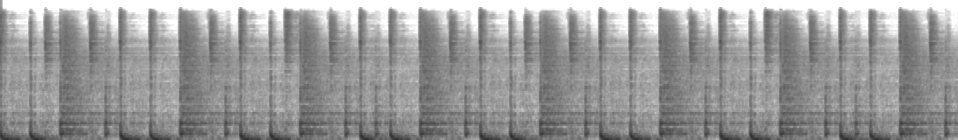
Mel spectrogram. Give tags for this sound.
breakbeat; drumloop; beat; downtempo; drum; loop

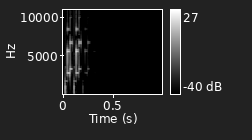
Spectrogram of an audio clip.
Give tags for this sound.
effects; Sound

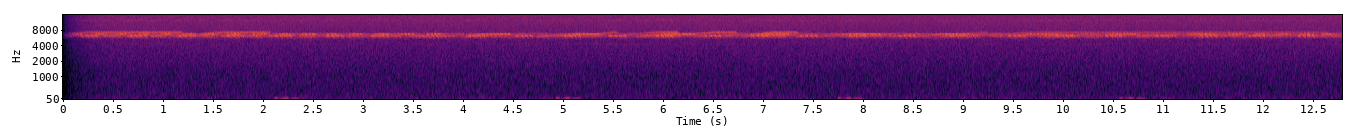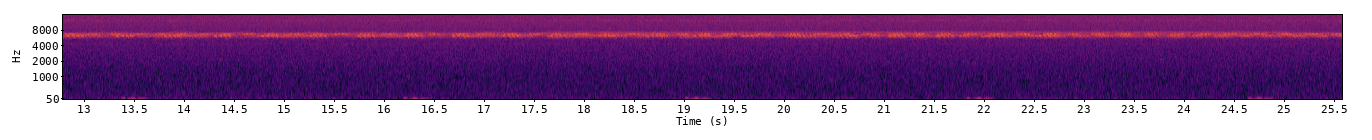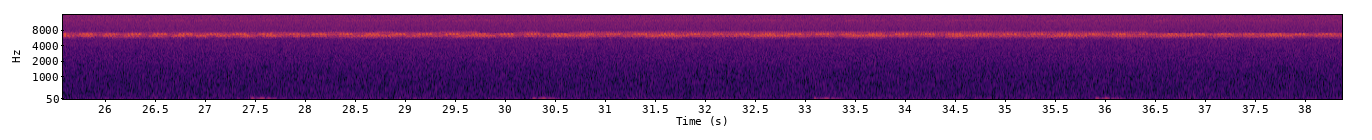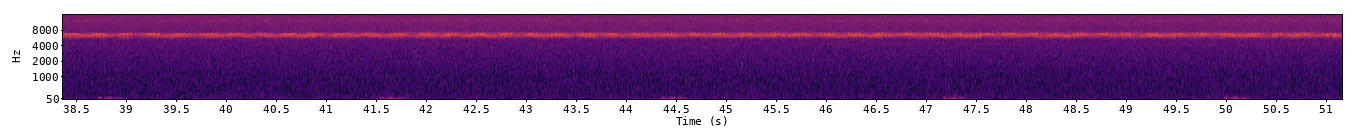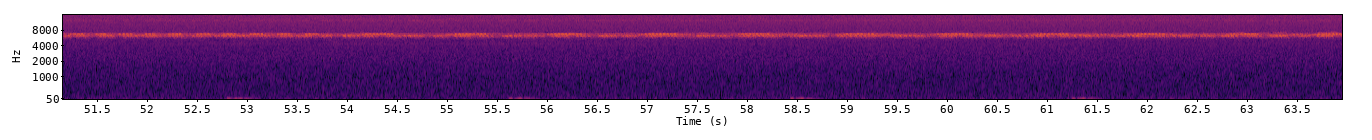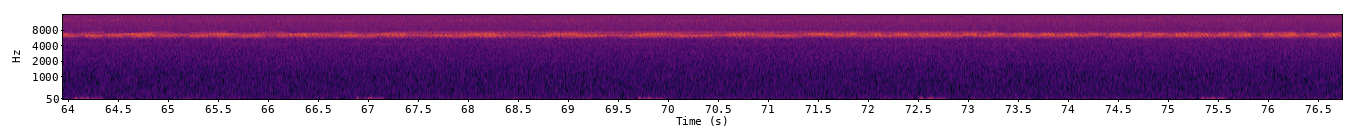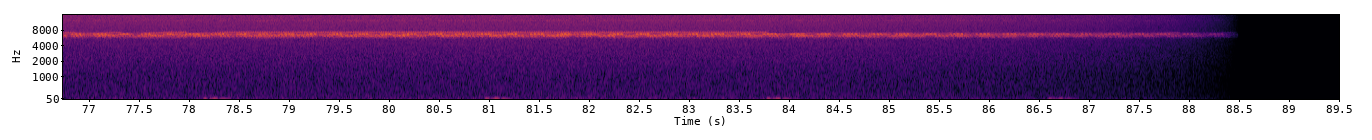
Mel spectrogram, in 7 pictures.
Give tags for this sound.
Atmos; australia; crickets; desert; evening; field-recording; insects; nature; night

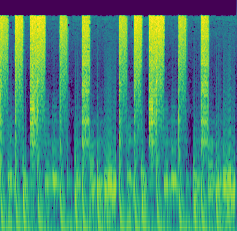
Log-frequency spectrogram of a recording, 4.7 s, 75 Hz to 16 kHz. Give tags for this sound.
101bpm; beat; cheap; distortion; drum; drum-loop; drums; engineering; loop; machine; Monday; mxr; operator; percussion-loop; PO-12; pocket; rhythm; teenage

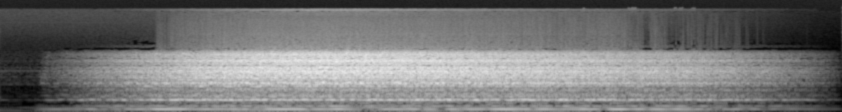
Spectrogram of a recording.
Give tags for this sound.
synth; stereo; swell; ambient

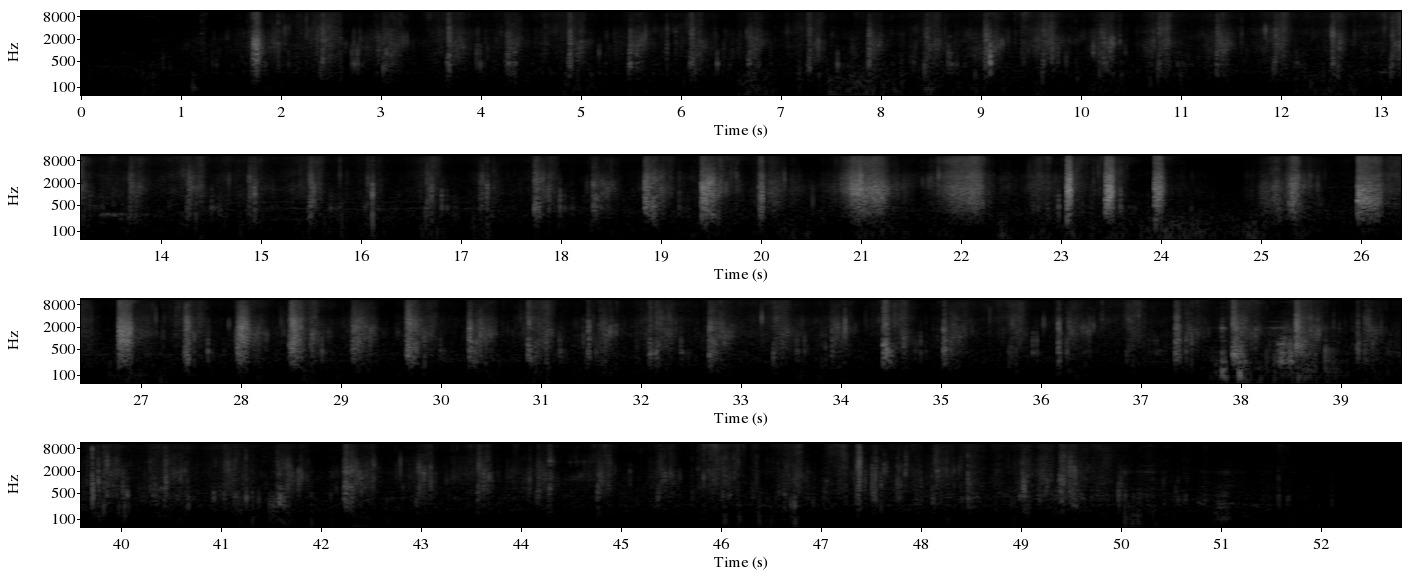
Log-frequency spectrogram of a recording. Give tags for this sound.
walking; Sevilla; Alanis; birds; grabacion-de-campo; pajaros; Espana; pasos; field-recording; footsteps; nature; andando; Spain; Castle

